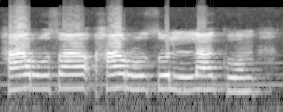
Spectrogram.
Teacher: harus dibaca jelas, langsung masuk tanpa dengung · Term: idgham bila gunna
